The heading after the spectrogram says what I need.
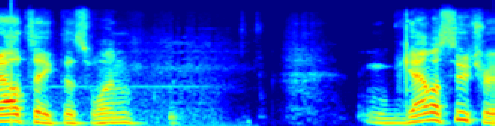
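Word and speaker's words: Gamasutra: Gamma Sutra, is that right? Gamma Sutra. Rhymes with Kama Sutra.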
